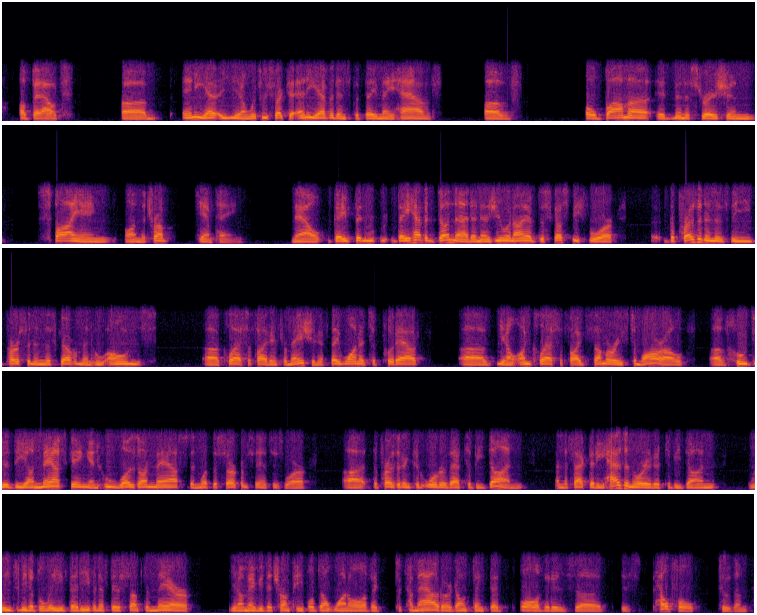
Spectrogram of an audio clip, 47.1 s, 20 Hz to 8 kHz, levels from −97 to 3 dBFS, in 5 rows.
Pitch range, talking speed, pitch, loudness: 110-130 Hz, 170 wpm, 120 Hz, -29 LUFS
